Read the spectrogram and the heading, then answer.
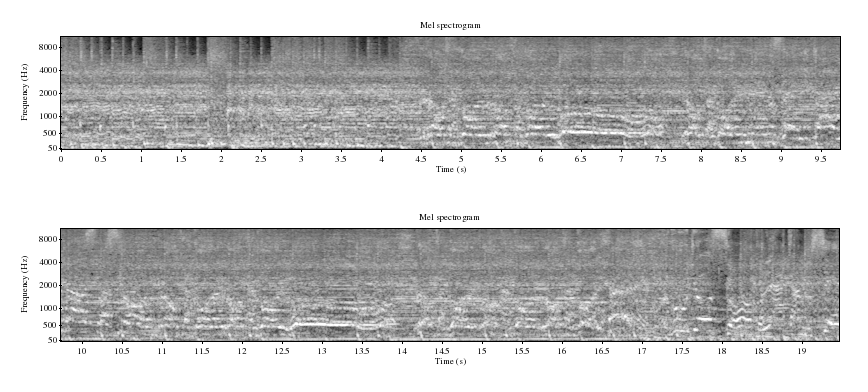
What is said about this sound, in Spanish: Muchos gritos y el partido empieza.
